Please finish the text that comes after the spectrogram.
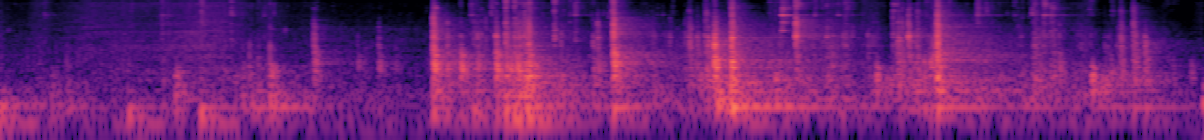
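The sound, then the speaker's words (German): A key rattles and turns several times in the lock of an apartment door to make sure the lock bolt is engaged, a series of metallic clicks and scrapes growing louder after a quieter start, with no one speaking. “Ja, ich habe jetzt halt mehrfach den Schlüssel umgedreht, dass wirklich auch der Schließbolzen drinnen ist.”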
